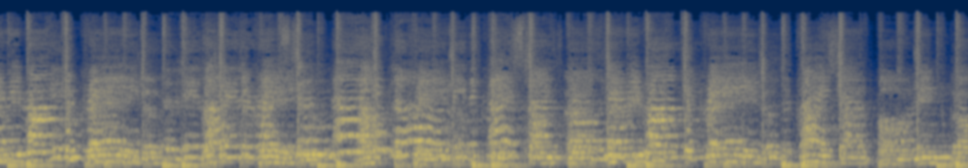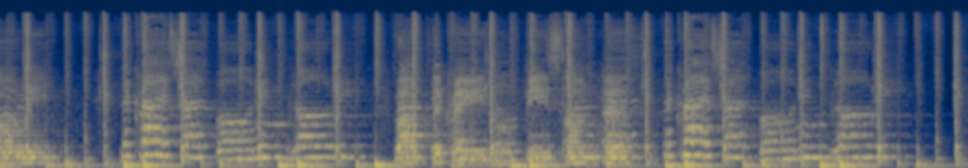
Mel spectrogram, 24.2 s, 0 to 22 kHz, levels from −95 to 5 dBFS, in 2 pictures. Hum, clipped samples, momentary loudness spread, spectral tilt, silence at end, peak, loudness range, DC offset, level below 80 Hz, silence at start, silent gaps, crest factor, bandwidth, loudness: none; under 0.1%; 10 LU; -6 dB/octave; 0 s; -2 dBFS; 5 LU; under 0.1%; -28 dBFS; 0 s; none; 18 dB; 17 kHz; -20 LUFS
